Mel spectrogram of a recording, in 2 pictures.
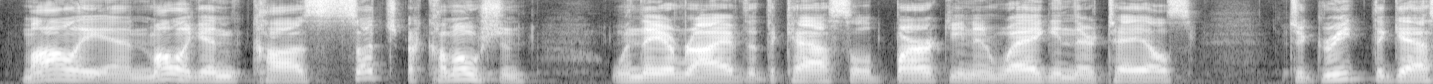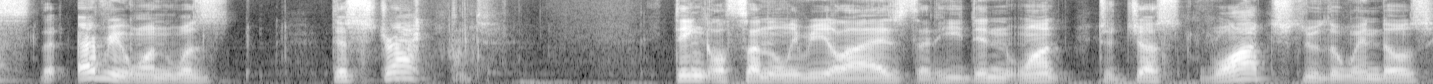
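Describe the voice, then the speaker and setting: A man with a medium-pitched voice reads a children's storybook aloud. He phrases deliberately and leaves frequent pauses, in the manner of a measured story-time reading.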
